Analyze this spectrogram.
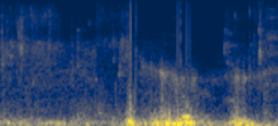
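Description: Warm water runs over hair as it is rinsed during a shampoo, a soft, steady, quiet wash with a few splashy swells.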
